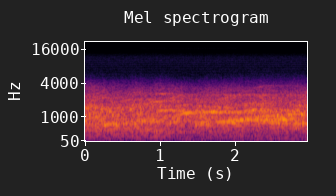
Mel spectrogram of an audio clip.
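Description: A wrestling crowd at a 1992 NEWF match cheers and roars in a steady, dense wash of voices that holds at full level without a break.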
